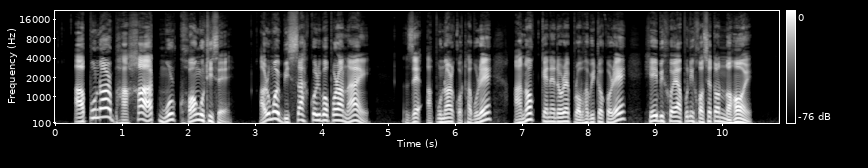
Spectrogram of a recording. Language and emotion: Assamese, angry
